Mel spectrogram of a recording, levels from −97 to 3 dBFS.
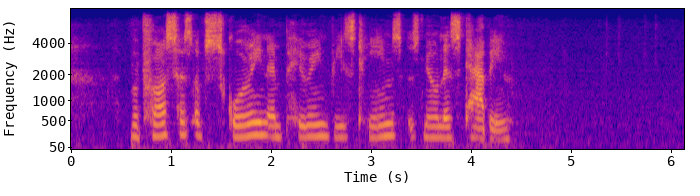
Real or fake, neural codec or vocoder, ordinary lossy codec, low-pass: fake; vocoder, 44.1 kHz, 128 mel bands, Pupu-Vocoder; Opus, 64 kbps; 7.2 kHz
